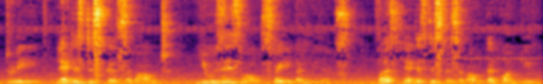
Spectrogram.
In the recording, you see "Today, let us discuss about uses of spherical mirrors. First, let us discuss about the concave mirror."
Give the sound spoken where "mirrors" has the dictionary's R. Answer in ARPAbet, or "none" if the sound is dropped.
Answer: L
